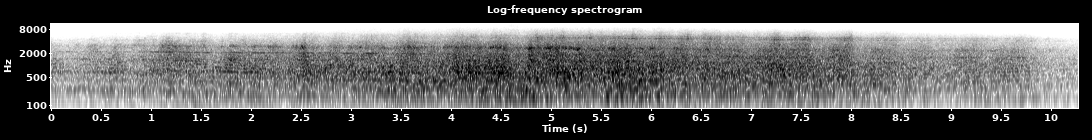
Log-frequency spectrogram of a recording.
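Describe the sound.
A fixed-wing airplane roars as it takes off. Its engine gives a broad, steady rush that swells toward the middle and eases slightly at the end, with no talk.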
